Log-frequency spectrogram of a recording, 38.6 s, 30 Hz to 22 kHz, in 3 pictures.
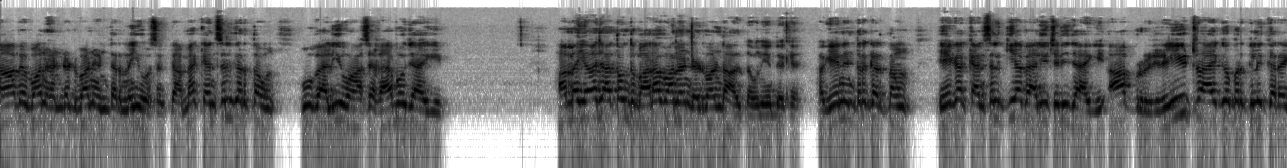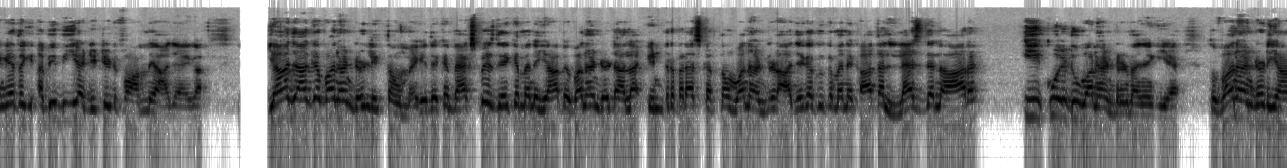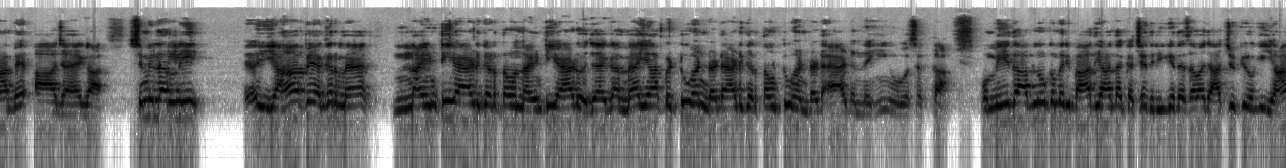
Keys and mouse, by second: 2.3-3.4 drag, 6.8-7.9 typing, 8.2 Return, 12.2 click, 15.3-15.7 typing, 16.9-18.6 typing, 25.4-26.5 drag, 27.4-28.4 drag, 30.0-30.3 typing, 30.6 Return, 31.9-33.1 typing, 38.0 click.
